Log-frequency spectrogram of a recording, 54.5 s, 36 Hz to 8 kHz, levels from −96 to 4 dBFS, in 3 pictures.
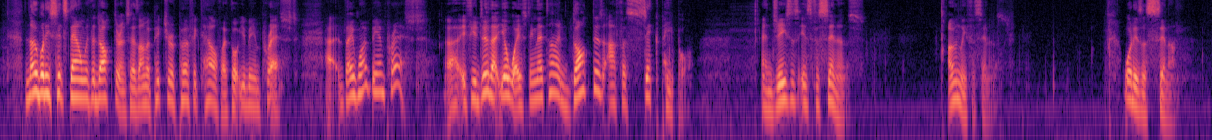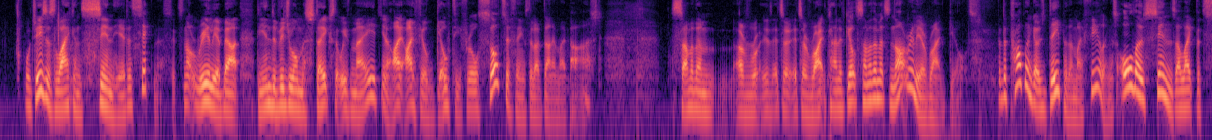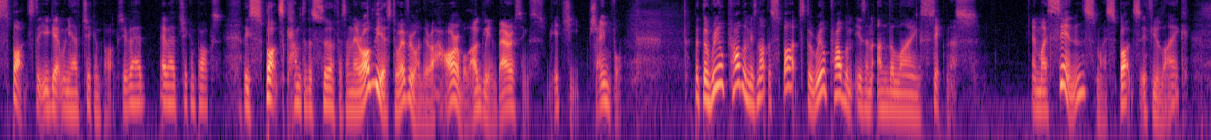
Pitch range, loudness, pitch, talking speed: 125-190 Hz, -22 LUFS, 145 Hz, 190 wpm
